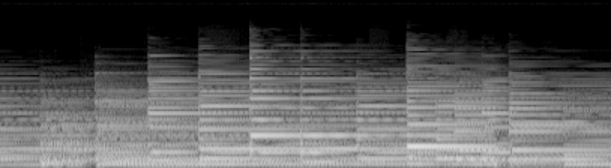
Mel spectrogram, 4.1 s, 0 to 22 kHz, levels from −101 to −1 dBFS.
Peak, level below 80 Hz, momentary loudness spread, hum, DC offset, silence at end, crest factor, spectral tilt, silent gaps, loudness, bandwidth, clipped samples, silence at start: -8 dBFS; -44 dBFS; 8 LU; none; under 0.1%; 0 s; 16 dB; -8 dB/octave; none; -23 LUFS; 7.6 kHz; under 0.1%; 0 s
